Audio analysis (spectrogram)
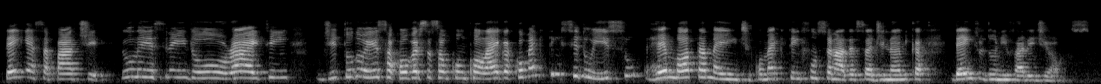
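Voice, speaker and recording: A woman's voice: high-pitched, a little fast, hardly any pauses. A woman hosting a program, interviewing a guest in a polite, formal way. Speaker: program host. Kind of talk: interview host.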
